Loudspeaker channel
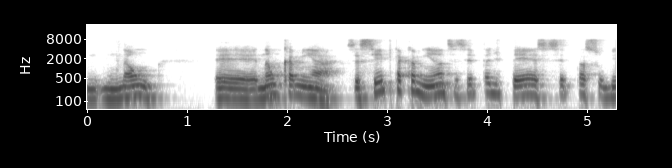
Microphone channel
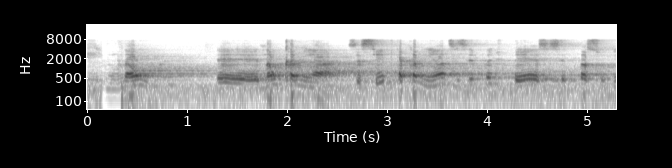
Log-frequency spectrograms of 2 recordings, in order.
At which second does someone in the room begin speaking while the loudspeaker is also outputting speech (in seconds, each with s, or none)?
none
